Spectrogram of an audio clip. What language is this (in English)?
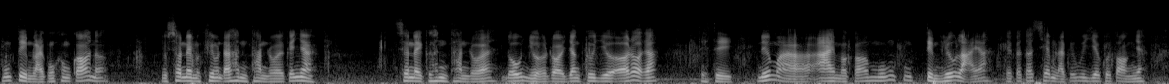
Vietnamese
